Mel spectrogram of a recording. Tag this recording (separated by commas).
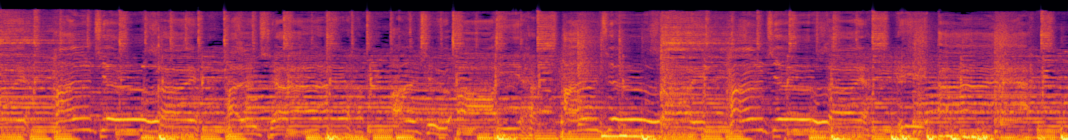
Reggae, Music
